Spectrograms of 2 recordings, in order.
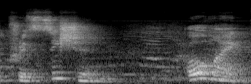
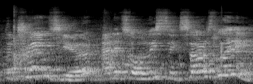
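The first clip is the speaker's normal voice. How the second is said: cheerful gratitude; 5 semitones higher than usual. Retold or imitated. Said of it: "my general reaction is".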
